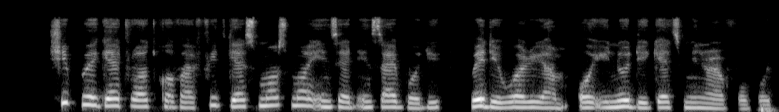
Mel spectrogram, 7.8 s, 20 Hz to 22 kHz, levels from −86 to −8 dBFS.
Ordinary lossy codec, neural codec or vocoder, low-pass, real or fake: Opus, 32 kbps; vocoder, 44.1 kHz, 128 mel bands every 512 samples, BigVGAN v2; 10.8 kHz; fake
